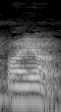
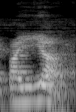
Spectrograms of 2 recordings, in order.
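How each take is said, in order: First: ਪਾਇਆ as paa-ya, without long ee; wrong pronunciation. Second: ਪਾਈਆ with a long ee; correct pronunciation. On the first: Teacher warning against a misreading, ਪਾਇਆ as paa-ya. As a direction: glide quickly through the middle of ਪਾਇਆ. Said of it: "ਨਾ ਕਿ". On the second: Teacher confirming the reading, ਪਾਈਆ with long ee. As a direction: say ਪਾਈਆ as paa-ee-aa. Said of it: "ਇਸ ਦਾ ਉਚਾਰਨ ਪਾਈਆ ਕਰਨਾ ਹੈ". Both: Shown as a demonstration.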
